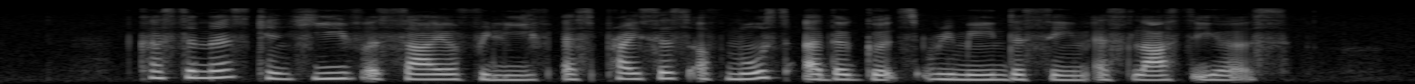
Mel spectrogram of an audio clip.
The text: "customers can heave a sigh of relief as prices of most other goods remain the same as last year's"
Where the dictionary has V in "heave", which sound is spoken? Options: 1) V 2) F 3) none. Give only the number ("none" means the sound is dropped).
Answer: 1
